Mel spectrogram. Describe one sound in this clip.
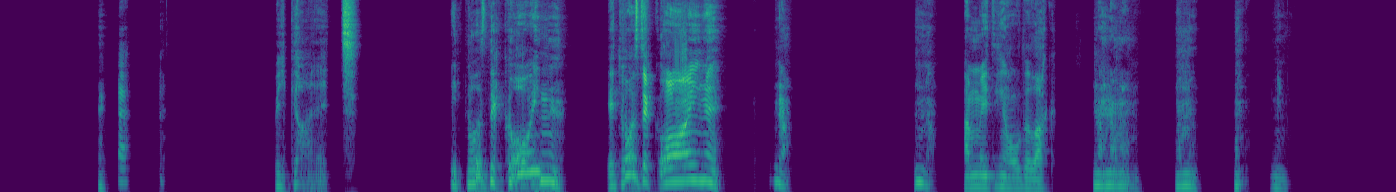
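A young man talks excitedly and laughs close to a microphone.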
